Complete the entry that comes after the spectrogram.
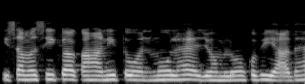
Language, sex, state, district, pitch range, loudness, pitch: Hindi, female, Bihar, Samastipur, 205-220 Hz, -16 LUFS, 210 Hz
